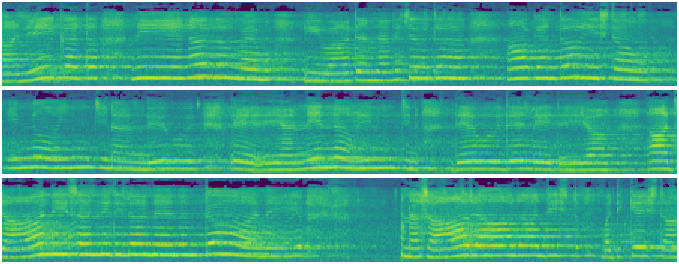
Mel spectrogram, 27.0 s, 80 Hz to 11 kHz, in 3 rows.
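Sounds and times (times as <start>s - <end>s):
girl singing: 0.0s - 27.0s
girl breathing: 1.3s - 1.8s, 3.6s - 4.0s, 6.2s - 6.8s, 11.7s - 12.1s, 14.5s - 15.0s, 17.2s - 17.6s, 22.0s - 23.2s, 25.6s - 26.0s.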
